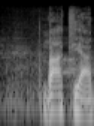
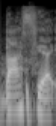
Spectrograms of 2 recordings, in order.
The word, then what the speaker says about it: Batya: Batya, Basya in Ashkenazi pronunciation.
